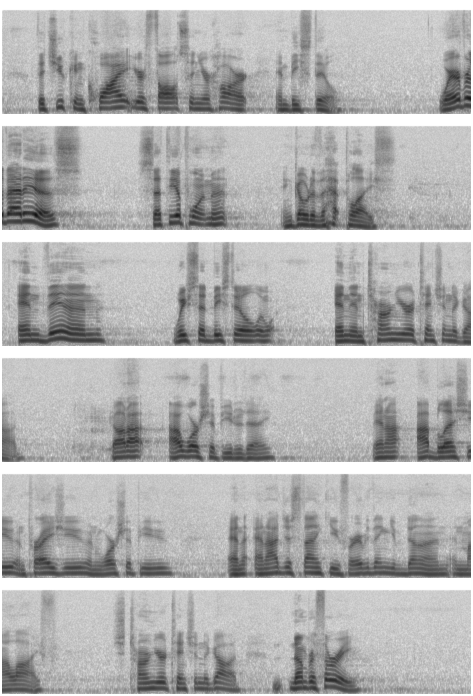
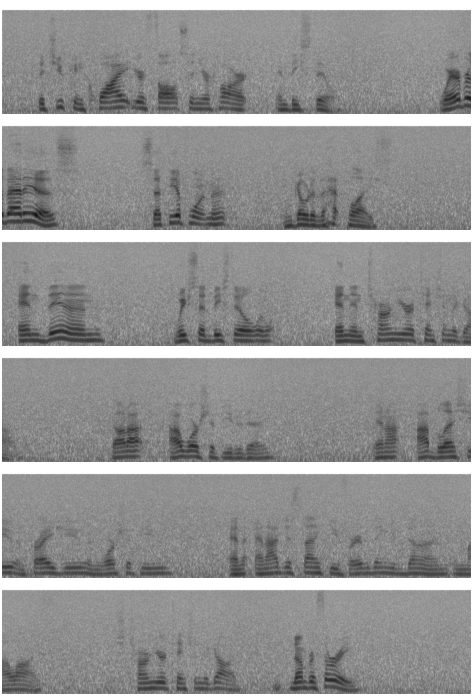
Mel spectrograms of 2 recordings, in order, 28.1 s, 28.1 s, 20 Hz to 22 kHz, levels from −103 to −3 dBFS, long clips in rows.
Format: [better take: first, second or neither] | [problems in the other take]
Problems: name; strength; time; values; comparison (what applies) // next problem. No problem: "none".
first | hiss; loud; throughout; 8 dB below the speech; faint in the first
